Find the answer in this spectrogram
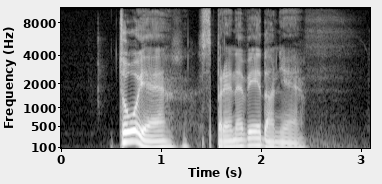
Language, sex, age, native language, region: Slovenian, male, 18-29, Slovenian, Carinthia region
